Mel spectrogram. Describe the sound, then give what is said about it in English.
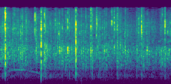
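Audience applause at a women's church gathering: a dense, steady patter of clapping with many sharp individual claps standing out across the whole stretch. “for all the ladies that were here, let's give it a round of applause if you had a good time.”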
